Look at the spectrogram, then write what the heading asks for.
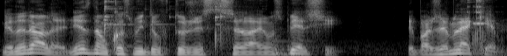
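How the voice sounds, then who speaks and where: A man playing a gruff, trigger-happy, hard-drinking space soldier in an animated comedy, with a crude, deadpan, grudging delivery. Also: mid-range voice, a little fast, very noisy, lightly acted. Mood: dry, stubborn.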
